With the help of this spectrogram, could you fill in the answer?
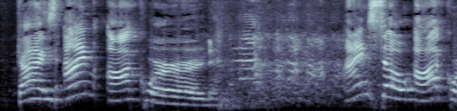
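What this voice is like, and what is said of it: Usual voice. Nothing is said of it.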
